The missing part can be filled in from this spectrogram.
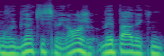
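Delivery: ordinary talk, nothing marked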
